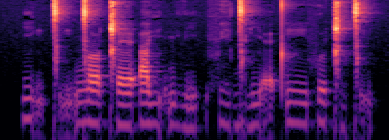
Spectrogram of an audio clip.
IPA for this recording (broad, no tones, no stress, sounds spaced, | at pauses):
j ḭ ǀ ḭ ŋ͡ǀ ʌ ǁ ɛ ʔ a vʲ ɛ̰ mʲ ṳ j | f e̤ ɡ͡ǀ i̤ j ɛ̰ tʼ iː f ɯ ǁ e̤ ǀ ḭ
